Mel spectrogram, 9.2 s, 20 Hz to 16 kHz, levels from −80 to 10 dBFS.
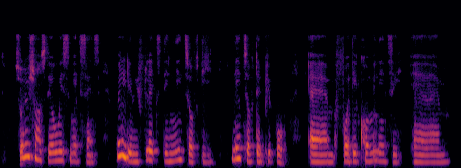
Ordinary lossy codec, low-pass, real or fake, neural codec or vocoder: AAC, 48 kbps; 7.2 kHz; fake; codec, 16 kHz, 4 kbps, FunCodec, trained on LibriTTS, 50 frames a second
